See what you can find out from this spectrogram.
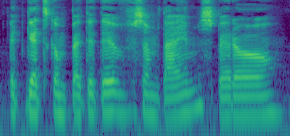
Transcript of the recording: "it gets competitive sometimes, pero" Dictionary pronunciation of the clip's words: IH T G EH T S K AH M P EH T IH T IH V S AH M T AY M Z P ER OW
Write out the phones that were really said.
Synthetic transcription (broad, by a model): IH T G EH T S K AH M P EH T IH T IH V S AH M T AY M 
